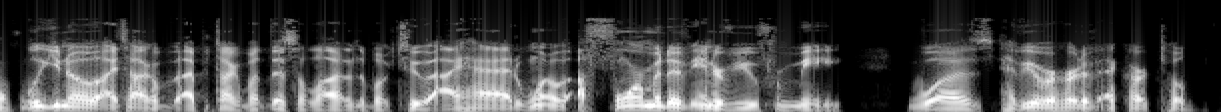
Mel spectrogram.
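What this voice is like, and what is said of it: Hoarse, strained voice. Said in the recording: “I'm losing my voice a little bit”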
